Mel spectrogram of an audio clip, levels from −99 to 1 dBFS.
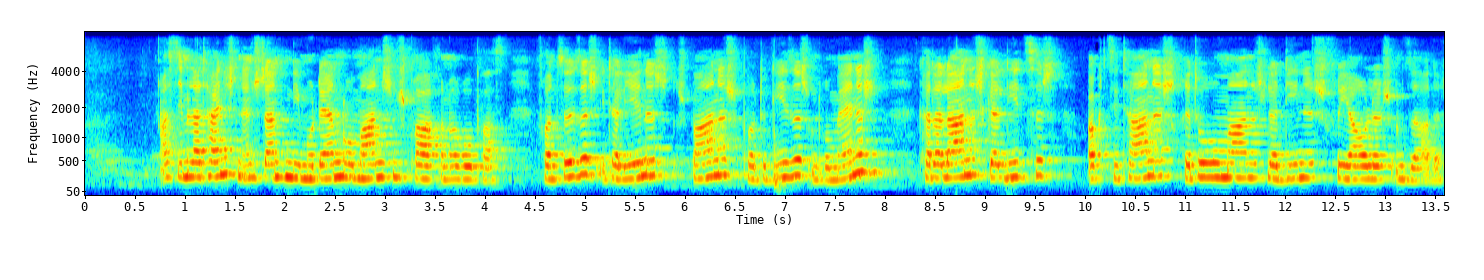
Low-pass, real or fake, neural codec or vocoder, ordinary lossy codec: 7.2 kHz; real; none; AAC, 48 kbps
